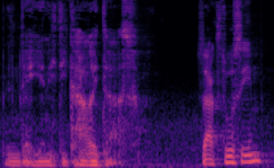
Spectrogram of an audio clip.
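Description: An actor playing a jaded, demanding newspaper editor in a radio play, curt and dismissive. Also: male voice, very deep voice, big pitch swings, normal speed, noisy background, full character voice. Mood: dismissive, bossy.

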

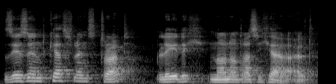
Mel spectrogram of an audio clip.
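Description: An actor playing a formal prosecutor who questions in a clipped, methodical way in a German radio drama. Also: male voice, mid-range voice, lively intonation, moderate pace, a bit bright, lightly acted. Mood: businesslike.

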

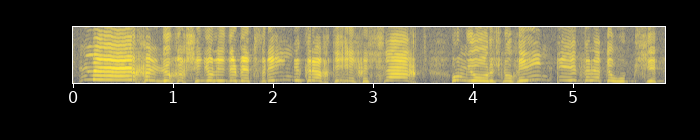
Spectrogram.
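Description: A performer playing a gloating, spiteful old witch in a children's radio play, with a creaky, cackling voice and a mock-friendly, taunting manner. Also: very high voice, moderate pace, sharp tone, slight background noise.

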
